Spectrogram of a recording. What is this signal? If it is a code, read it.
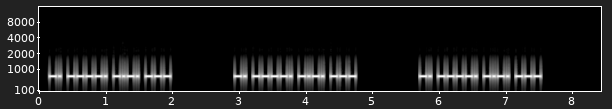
Morse code, heard as a keyed tone, about 34 wpm, 700 Hz. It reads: N9CO N9CO N9CO
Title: Easy Call Signs Repeated 3x - 35wpm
